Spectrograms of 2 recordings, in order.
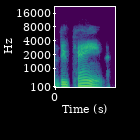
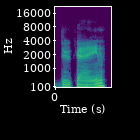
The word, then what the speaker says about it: Duquesne: the next day following last week's podcast uh duquesne yeah duquesne yeah i did not know that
